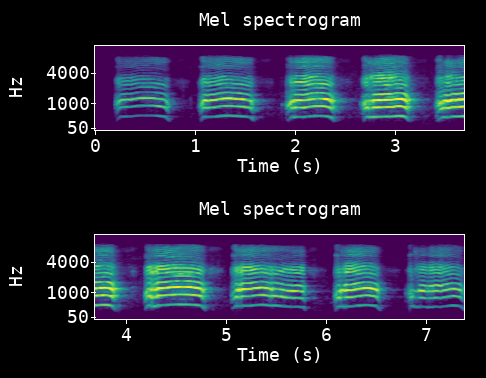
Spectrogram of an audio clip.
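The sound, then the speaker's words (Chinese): A newborn baby cries loudly in nine strong, evenly spaced wails, each a high, harmonic cry separated by short gasping pauses. “个 BB 喊得好大声啊！”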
